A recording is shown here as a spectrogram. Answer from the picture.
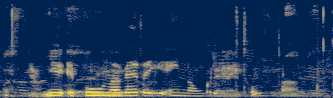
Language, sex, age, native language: Icelandic, female, 15, Lithuanian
